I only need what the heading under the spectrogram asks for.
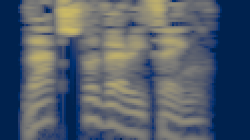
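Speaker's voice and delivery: ordinary delivery, nothing marked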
